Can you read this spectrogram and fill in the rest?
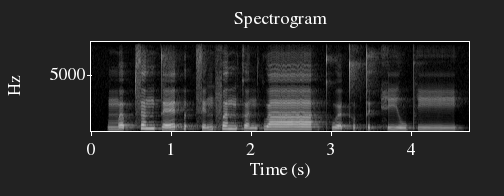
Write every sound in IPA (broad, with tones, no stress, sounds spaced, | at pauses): m ɐ˨ p̚ s ɐ˥ n t̪ ɛː˨˥ t̚ ɐ˥ t̚ s ɪ˨˥ ŋ f ɐ˥ n k ɐ˨ n kʷ aː˥ | kʷʰ œː˨˩ t̪ʰ ʊ˨ k̚ t̪ ɪ˨ k̚ h iː˨ w pʰ iː˨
